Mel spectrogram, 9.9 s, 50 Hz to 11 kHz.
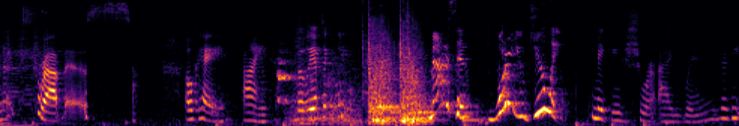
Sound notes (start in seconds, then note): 3.8 door thuds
